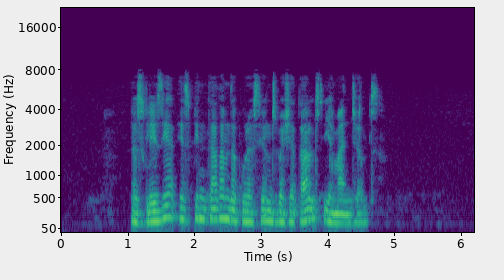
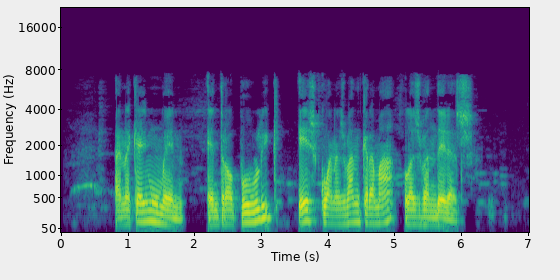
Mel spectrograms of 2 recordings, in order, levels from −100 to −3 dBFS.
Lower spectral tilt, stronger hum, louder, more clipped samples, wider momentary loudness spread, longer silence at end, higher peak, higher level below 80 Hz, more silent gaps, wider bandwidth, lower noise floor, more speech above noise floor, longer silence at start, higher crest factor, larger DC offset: second, -5.5 dB/octave vs -7 dB/octave; neither; second, -35 LUFS vs -16 LUFS; neither; about the same, 9 LU vs 8 LU; first, 1.45 s vs 0.85 s; second, -18 dBFS vs -2 dBFS; second, -70 dBFS vs -54 dBFS; neither; about the same, 7.8 kHz vs 7.6 kHz; first, -81 dBFS vs -57 dBFS; first, 47 dB vs 42 dB; first, 1.05 s vs 0.35 s; about the same, 18 dB vs 14 dB; neither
